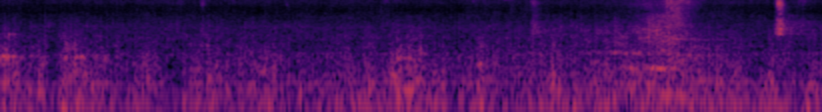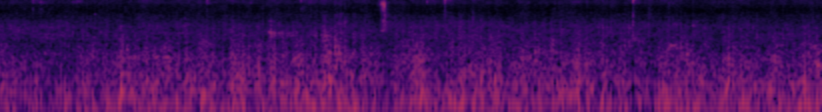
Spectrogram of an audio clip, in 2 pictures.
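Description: Wind rushes loudly past a fast-moving bicycle.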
